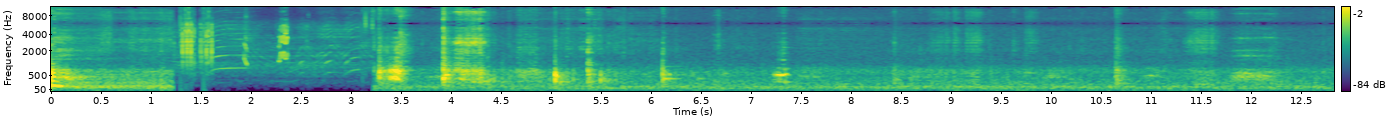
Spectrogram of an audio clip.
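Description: Scattered light knocks, clicks and scrapes of hand tools and a long bar against metal as an alternator is worked into its mounting bracket. A brief silent gap comes about a second in, and the knocks follow irregularly over a faint steady hum.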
